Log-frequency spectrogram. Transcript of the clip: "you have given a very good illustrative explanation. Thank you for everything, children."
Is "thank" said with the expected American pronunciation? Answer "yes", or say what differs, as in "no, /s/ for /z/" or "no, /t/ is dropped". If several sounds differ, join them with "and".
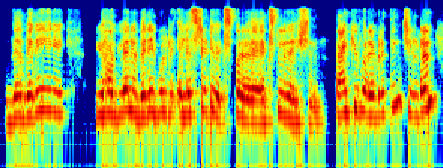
no, /t/ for /θ/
